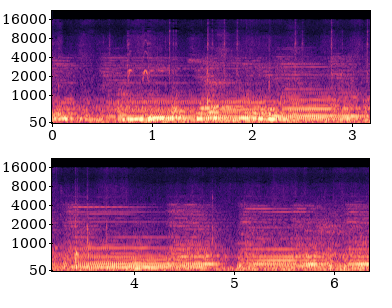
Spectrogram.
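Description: A live theatre band plays the slow instrumental lead-in to a musical-theatre song: sustained chords that change every second or two, just before the vocal begins.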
